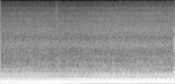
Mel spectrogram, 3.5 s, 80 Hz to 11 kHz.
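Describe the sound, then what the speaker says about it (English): A Nissan 350Z engine runs loud and close, a steady low droning rumble with an even throb that holds without change for several seconds and no voices over it. "I don't know if the startup of this car has ever been on"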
